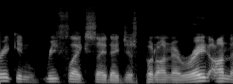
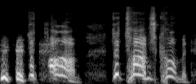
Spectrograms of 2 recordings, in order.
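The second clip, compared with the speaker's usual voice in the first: excited warning; 11 dB louder than usual. Retold or imitated. Frank's urgent hunting whisper retold.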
